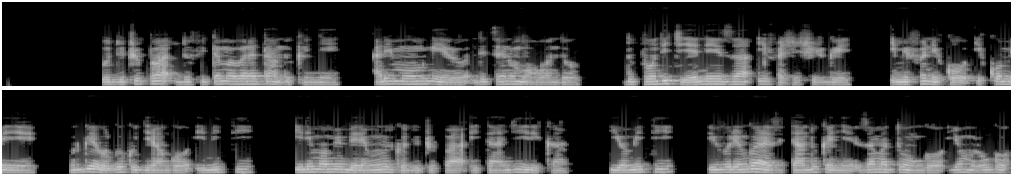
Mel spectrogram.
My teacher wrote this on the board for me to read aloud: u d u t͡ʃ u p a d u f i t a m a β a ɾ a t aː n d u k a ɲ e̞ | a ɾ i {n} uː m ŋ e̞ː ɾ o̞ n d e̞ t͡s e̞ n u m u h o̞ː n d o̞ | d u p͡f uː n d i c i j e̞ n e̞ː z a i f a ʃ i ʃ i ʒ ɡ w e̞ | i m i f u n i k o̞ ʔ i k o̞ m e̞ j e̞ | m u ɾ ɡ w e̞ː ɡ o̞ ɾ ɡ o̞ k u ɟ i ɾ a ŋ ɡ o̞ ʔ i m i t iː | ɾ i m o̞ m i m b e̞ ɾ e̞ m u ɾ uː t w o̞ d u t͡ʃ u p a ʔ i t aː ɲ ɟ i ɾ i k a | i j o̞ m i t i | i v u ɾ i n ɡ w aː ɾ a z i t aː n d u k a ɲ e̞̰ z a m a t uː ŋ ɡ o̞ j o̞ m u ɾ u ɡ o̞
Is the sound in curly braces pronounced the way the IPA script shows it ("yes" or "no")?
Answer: no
